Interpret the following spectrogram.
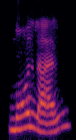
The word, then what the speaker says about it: molal: mity which is 2.8 molal okay note that we pronounce the small M as molal or we can also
